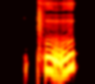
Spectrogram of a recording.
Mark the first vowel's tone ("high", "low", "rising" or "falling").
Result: low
